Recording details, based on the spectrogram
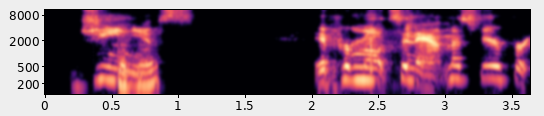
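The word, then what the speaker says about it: Geneyus: is um kids Sense Oil and it's called genius and it's spelled g-e-n-e-y-u-s genius it promotes an atmosphere for inspiration productivity and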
